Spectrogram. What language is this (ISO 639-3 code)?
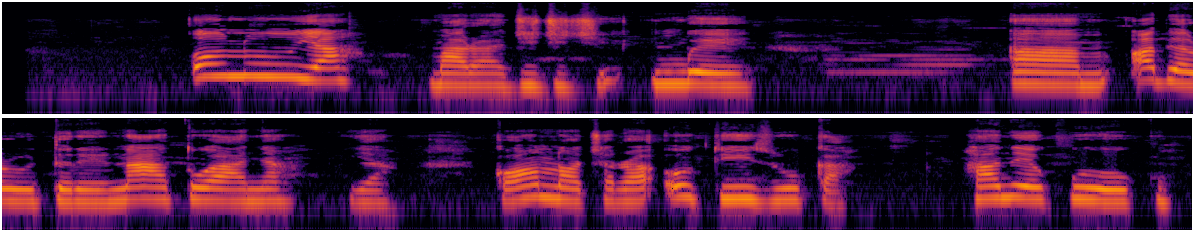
ibo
